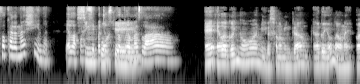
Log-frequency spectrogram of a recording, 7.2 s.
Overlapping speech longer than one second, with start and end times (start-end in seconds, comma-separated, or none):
1.5-2.9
